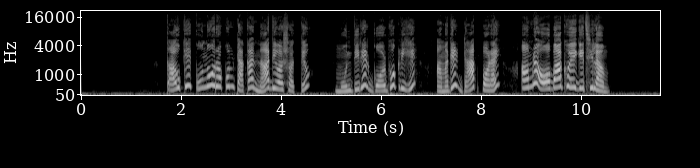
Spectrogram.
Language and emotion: Bengali, surprised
